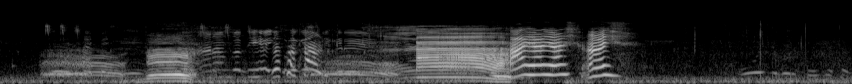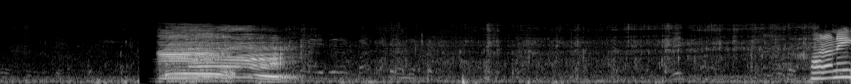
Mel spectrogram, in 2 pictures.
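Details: Cattle that crossed a river to reach grass, mooing in drawn-out harmonic calls, a few seconds apart, while a person repeatedly calls them over and talks nearby.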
